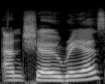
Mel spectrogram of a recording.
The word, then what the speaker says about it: Ancho Reyes: little bit of the chili to kill the ancho Reyes is that how you pronounce it yeah so we've added some chili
